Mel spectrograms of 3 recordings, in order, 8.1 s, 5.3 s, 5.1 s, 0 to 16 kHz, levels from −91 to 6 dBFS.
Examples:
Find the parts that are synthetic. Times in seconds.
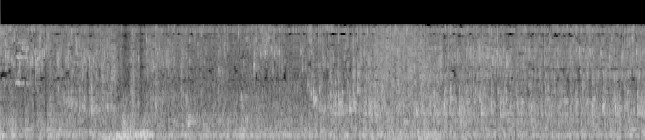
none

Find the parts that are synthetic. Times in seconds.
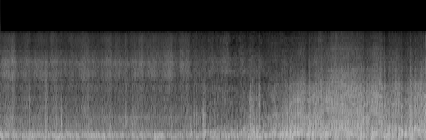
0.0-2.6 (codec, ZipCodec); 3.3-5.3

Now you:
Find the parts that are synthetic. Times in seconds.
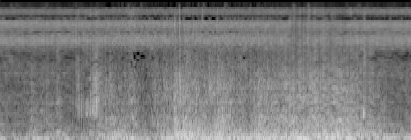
0.0-1.3 (vocoder, BigVGAN v2); 3.4-5.1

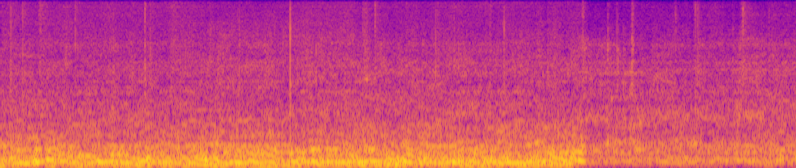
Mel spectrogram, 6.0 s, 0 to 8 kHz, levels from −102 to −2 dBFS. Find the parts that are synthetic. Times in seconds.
0.0-6.0 (codec, SNAC)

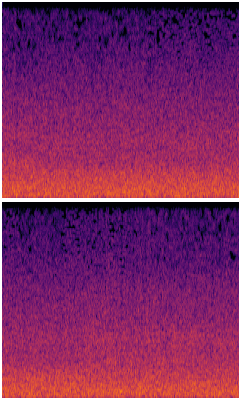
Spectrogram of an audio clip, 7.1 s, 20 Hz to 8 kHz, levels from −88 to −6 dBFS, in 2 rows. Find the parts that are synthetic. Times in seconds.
0.0-2.2 (vocoder, Vocos); 3.8-4.4; 5.6-7.1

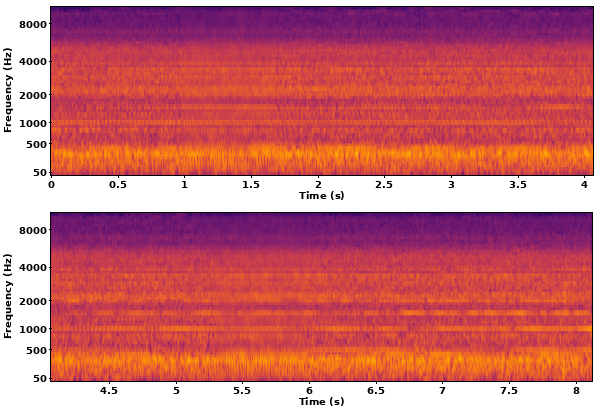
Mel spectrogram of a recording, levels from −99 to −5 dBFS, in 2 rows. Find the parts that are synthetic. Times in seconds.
1.0-1.7 (vocoder, Vocos); 5.3-6.0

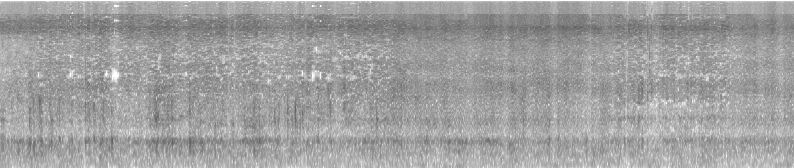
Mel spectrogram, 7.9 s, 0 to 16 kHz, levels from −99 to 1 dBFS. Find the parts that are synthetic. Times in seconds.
3.9-6.1 (autoencoder, DAC-VAE); 7.3-7.9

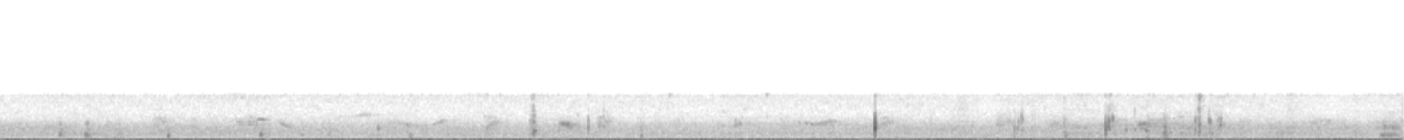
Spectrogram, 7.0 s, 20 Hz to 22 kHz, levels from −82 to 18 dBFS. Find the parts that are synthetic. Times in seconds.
4.7-5.3 (codec, DAC); 6.4-7.0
